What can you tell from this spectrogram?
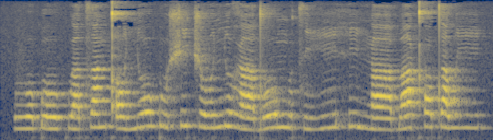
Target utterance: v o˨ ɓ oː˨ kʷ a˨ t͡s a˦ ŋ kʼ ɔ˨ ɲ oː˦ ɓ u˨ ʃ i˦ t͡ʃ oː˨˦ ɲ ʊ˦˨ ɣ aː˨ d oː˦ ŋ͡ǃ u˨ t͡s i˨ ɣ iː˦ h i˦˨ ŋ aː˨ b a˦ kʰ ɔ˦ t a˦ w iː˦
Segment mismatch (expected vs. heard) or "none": ŋ͡ǃ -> ŋ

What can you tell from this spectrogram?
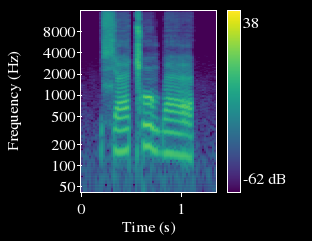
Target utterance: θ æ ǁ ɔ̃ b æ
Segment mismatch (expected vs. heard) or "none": θ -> ɕ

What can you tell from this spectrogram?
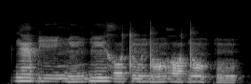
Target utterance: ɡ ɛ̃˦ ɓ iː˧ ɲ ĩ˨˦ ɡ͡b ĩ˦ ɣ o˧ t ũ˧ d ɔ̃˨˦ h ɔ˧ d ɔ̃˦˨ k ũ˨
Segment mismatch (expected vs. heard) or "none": h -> ɣ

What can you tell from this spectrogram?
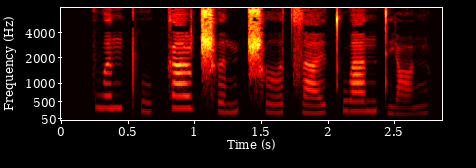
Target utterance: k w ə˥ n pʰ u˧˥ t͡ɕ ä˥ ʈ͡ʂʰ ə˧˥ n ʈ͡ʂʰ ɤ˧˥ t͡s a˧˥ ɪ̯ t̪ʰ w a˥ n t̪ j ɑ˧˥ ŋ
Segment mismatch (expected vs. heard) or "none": t͡ɕ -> k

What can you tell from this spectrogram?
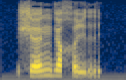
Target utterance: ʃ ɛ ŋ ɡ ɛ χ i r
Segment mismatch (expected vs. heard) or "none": none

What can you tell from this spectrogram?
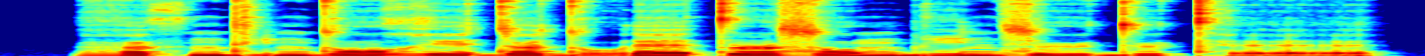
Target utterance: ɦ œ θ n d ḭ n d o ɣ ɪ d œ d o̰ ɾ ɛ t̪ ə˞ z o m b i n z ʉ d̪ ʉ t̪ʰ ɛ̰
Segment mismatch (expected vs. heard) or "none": none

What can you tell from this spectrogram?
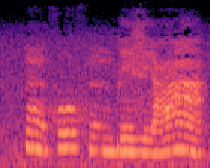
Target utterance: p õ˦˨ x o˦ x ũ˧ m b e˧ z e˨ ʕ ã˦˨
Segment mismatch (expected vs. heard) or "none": none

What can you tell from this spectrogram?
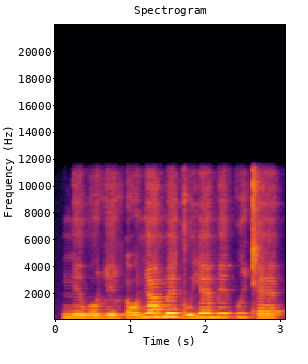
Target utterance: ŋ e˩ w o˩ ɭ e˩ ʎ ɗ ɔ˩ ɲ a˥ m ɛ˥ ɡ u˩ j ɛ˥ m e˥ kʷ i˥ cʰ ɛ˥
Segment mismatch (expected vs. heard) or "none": ɭ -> ʎ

